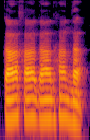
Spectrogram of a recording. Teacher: इनका उच्चारण कंठ से होता है ना, कंठ वर्ण कहते हैं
